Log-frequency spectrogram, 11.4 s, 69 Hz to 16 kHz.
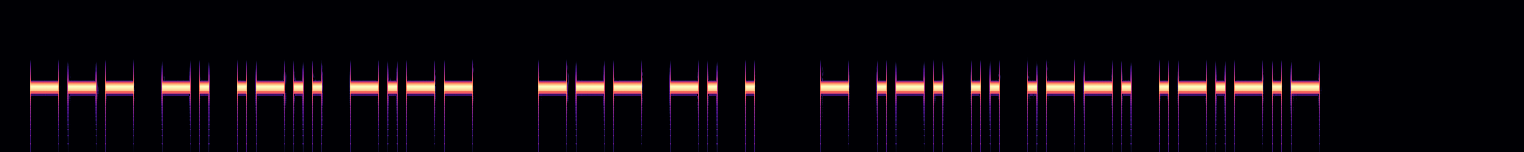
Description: Morse code, heard as a keyed tone, about 17 wpm, 700 Hz. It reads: ONLY ONE TRIP.
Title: Sentences from Top 1300 Words 17wpm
